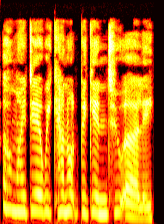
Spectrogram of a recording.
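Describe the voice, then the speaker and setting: A woman playing a pushy, self-important married gentlewoman in an audiobook drama, with a British accent and a gushing, patronising manner. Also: high-pitched, animated, brisk, dry recording, studio quality. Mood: officious, boastful. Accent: British English. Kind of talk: dramatized classic novel audiobook.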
